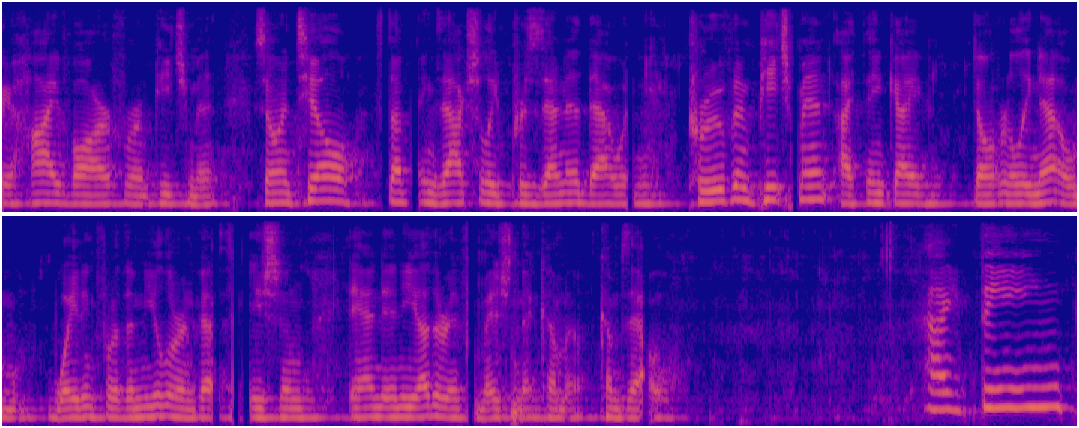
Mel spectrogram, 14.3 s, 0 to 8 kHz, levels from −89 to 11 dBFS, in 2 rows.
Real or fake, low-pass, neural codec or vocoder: fake; 7.2 kHz; codec, 16 kHz, 4.8 kbps, FACodec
